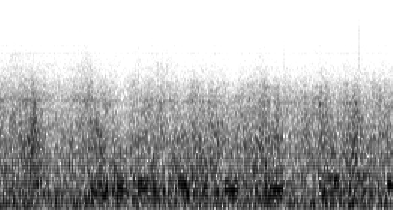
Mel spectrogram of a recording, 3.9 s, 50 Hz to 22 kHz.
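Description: A United Airlines Boeing 737 MAX 9 arriving at LAX from Denver, heard as a steady, broad jet roar that holds loud and even throughout, with a voice talking over it.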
